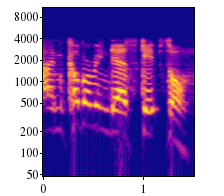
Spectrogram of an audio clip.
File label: guarding escape zone, jungle male; player vo; Counter Strike Model Pack; CS:GO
